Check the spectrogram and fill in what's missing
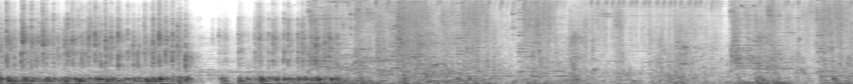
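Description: Rapid clatter of keys on a computer keyboard during a ranked online game, close and busy, with a brief pause before the tapping resumes at a steadier pace.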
